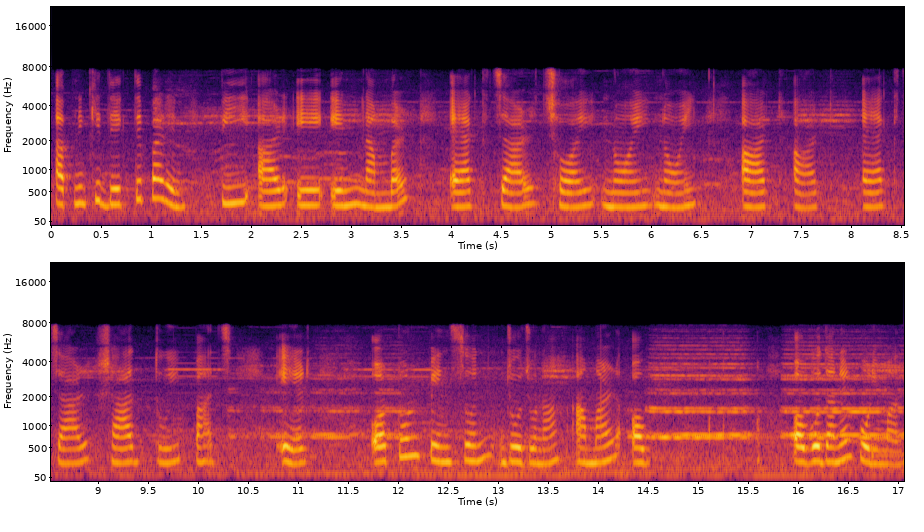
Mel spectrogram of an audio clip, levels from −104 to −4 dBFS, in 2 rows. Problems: background sounds at intervals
